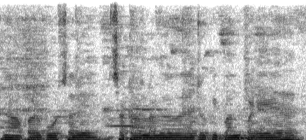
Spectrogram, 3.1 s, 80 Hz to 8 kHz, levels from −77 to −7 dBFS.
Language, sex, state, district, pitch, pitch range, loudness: Hindi, male, Uttar Pradesh, Shamli, 120 Hz, 115-120 Hz, -14 LUFS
